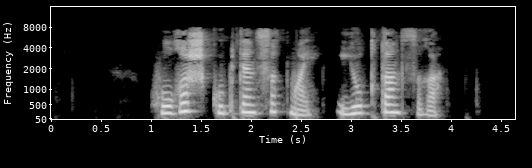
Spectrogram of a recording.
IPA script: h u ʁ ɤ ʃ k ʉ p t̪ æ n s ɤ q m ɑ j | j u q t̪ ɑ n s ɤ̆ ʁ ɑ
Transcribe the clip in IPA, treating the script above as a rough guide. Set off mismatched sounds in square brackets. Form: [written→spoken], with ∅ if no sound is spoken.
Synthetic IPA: h u ʁ ɤ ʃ k ʉ p t̪ æ n s ɤ q m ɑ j | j u q t̪ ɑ n s ɤ̆ ʁ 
